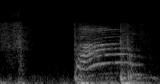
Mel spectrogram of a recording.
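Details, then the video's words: Senior tabby mix cat, living with a family in the UK and given to talking a lot, chats with its owner indoors: a drawn-out harmonic meow that rises then falls, followed by a shorter second note, with the owner's speech nearby. "Conversations with my cat"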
